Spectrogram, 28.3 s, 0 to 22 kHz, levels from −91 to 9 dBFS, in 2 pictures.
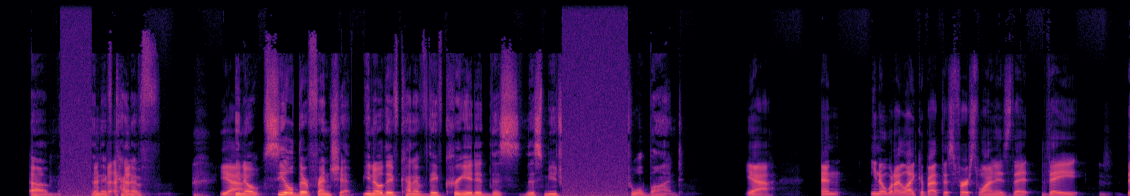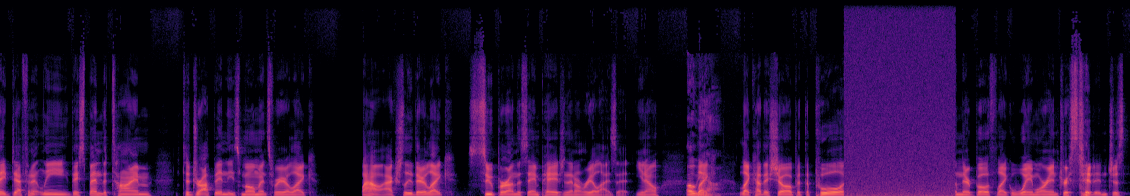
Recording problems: audio cutting out; filled with static; at 1 s, at 7 s for 1 s and at 25 s for 1.5 s

